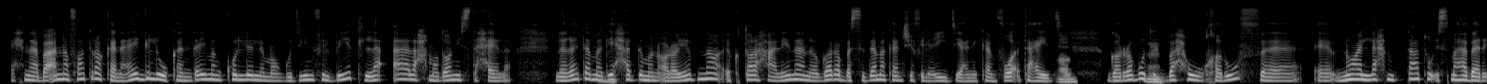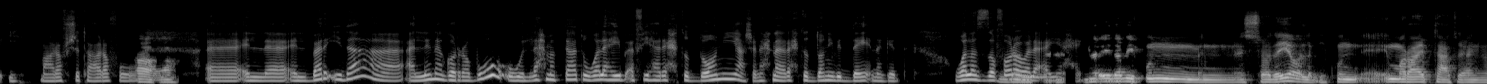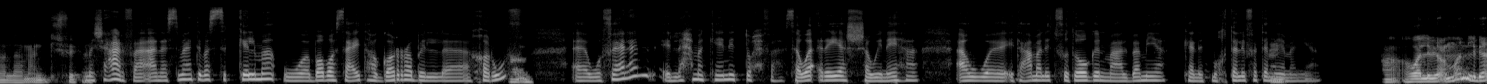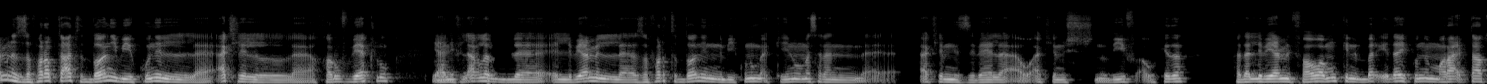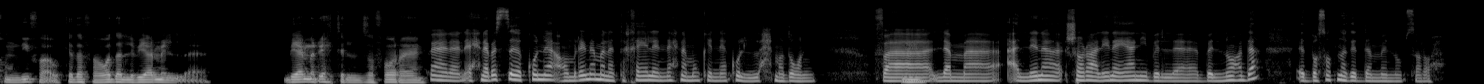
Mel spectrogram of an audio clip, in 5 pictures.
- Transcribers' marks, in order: tapping; other background noise
- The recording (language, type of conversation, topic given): Arabic, podcast, إيه أكتر ذكرى ليك مرتبطة بأكلة بتحبها؟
